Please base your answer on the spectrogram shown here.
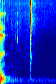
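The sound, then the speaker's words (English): A dropped pencil makes one short, sharp, quiet click against a hard surface over a low steady hum, with a soft brief knock at the very start. “Drop my pencil.”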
